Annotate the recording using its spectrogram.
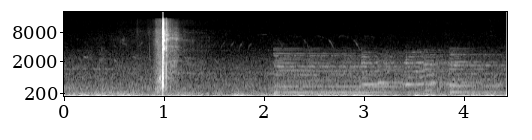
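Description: A driver striking a golf ball off the tee: one sharp crack about a second in, over a steady low rumble. Background music comes in about halfway.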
